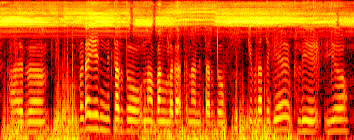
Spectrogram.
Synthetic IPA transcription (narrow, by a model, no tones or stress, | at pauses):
aɾ | bəɽajnɛt̪aɾd̪ɔnabaŋlaɡaʔkananɛt̪aɾd̪ɔkɛmɽat̪ɛɡɛkʰəli | jə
